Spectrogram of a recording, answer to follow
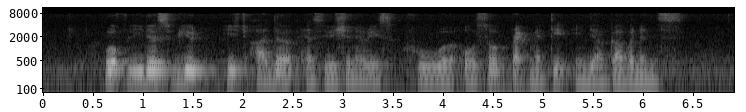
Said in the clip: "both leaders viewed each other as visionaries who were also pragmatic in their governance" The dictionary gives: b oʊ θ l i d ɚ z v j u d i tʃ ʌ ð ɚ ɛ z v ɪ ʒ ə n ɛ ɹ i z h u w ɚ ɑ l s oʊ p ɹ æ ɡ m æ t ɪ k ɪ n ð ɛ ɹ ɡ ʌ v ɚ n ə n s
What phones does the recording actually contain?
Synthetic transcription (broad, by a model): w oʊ f l i d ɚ s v j u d i tʃ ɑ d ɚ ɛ s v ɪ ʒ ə n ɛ ɹ i s h u w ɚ ɑ l s oʊ p ɹ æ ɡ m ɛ t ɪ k ɪ n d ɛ ɡ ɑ v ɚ n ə n s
